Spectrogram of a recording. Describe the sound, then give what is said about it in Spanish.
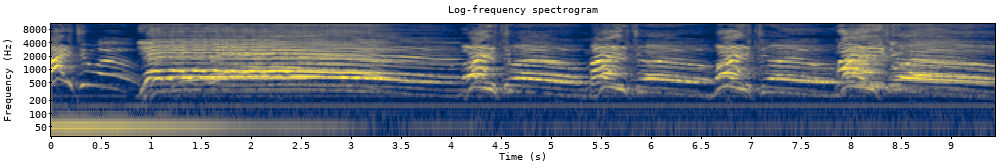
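Many voices shout together in unison at a plurinational gathering of a network of popular educators with the Mapuche people, chanting "Marichi diez veces venceremos", opening with one long sustained cry followed by a series of short, rhythmic chanted bursts, loud and forceful. “Vamos a seguir compartiendo momentos del encuentro plurinacional de la red de educadores y educadoras populares junto al pueblo mapuche gritamos Marichi diez veces venceremos.”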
